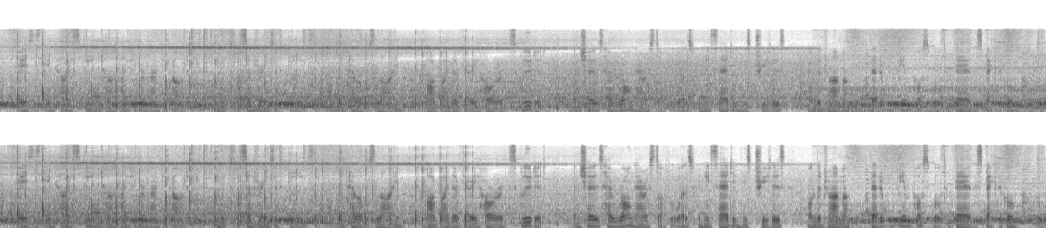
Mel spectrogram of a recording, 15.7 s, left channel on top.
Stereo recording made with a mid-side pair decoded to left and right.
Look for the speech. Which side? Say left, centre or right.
right.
